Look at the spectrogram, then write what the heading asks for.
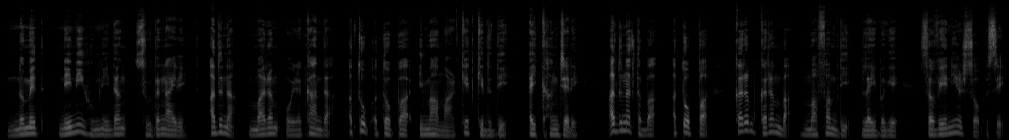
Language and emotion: Manipuri, neutral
